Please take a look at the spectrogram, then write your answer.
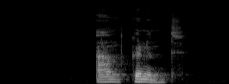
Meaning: present participle of aankunnen
- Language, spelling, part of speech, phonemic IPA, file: Dutch, aankunnend, verb, /ˈaŋkʏnənt/, Nl-aankunnend.ogg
